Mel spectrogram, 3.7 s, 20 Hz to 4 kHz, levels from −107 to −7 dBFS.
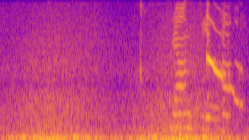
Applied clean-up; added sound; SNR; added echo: none; Fire; -1 dB; none.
